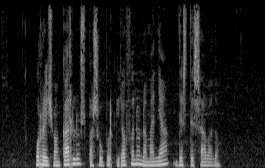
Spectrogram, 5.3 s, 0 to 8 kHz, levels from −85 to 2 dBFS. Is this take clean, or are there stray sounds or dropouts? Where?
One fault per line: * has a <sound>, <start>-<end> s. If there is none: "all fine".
all fine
